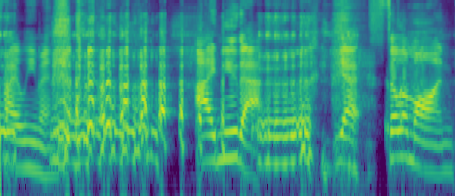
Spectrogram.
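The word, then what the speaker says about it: Philemon: come join us while we study filimon that's not how you say it it's by Leman I knew that yes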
